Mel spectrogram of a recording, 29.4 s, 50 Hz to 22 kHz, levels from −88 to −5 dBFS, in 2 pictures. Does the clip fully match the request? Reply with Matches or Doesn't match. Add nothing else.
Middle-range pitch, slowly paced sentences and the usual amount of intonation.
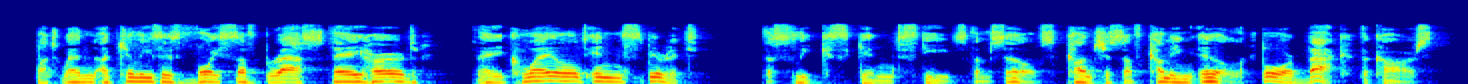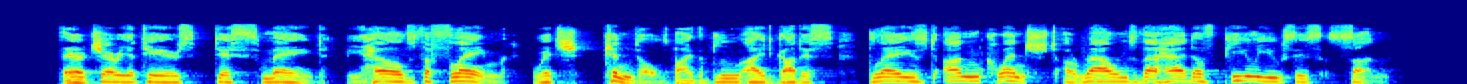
Doesn't match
